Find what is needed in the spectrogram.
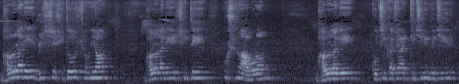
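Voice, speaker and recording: A man with a high-pitched voice talks with noticeable noise in the background. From Kolkata. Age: 80s+. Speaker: amateur poet. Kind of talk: poetry reading.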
